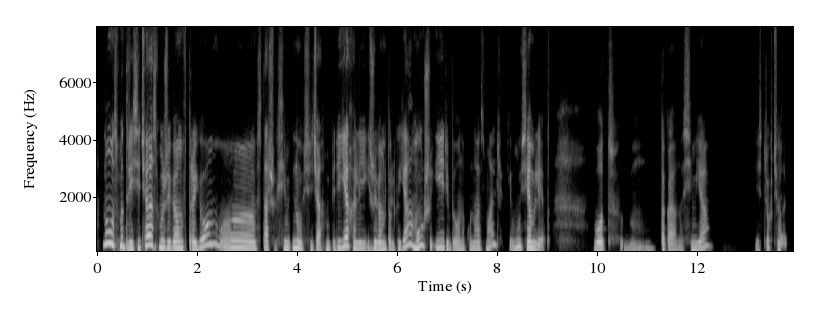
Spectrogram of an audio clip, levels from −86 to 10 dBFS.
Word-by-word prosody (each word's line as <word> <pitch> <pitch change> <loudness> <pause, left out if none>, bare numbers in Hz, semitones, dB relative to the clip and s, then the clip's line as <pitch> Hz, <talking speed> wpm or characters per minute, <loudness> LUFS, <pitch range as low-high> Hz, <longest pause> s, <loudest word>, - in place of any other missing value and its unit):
Ну, 390 -1 +6
смотри, 250 -9 +2
сейчас 265 - +2
мы 250 -1 +5
живем 225 0 +3
втроем. 240 - +1
Э, - - -1
старших 225 -3 -4
сей 220 -1 -2
ну, 230 -3 +4
сейчас 195 -3 -4
мы 200 -1 -2
переехали 225 +1 +2
и 215 0 -5
живем 215 -1 +1
только 205 +1 -5
я, 285 +11 0
муж 290 +5 +2
и 250 0 0
ребенок. 185 - -5
У - - -4
нас 215 0 -5
мальчик, 325 +8 -6
ему 230 +3 -2
7 225 -2 +5
лет. 175 -3 -5 0.9
Вот, 220 +1 +1 0.2
м, 215 0 -14
такая 185 -1 -5
у - - -13
нас - - -13
семья 220 +5 -4 1.0
из 210 0 -14
3 250 - -9
человек. 210 -3 -8
225 Hz, 150 wpm, -22 LUFS, 210-250 Hz, 1.0 s, Ну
